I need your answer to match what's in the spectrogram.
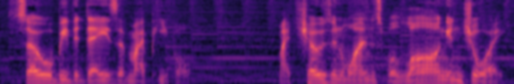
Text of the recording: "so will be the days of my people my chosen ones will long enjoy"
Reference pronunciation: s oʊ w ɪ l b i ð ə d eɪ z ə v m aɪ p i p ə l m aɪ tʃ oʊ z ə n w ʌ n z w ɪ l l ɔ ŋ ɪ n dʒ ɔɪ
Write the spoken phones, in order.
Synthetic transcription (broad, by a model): s oʊ w ɪ l b i ð ə d eɪ z ə v m aɪ p i p ə l m aɪ tʃ oʊ z ə n w ʌ n z w ɪ l l ɔ ŋ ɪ n dʒ ɔɪ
